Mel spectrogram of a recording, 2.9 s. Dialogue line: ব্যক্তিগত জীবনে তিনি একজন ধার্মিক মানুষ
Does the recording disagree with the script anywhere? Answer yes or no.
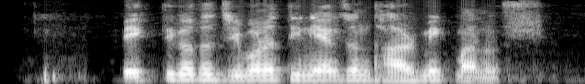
no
